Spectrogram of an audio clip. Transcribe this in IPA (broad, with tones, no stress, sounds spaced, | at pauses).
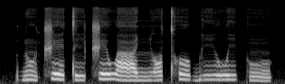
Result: ɗ ũ˨ t͡ʃ e˦˨ t i˨ t͡ʃ e˦ w aː˨ ɲ ɔ˨˦ tʰ o˦˨ b iː˦ w i˦ k ũ˨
